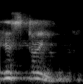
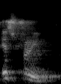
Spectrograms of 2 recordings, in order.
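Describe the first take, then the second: First: The h sound is pronounced, Indian style. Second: The h sound is dropped, British style.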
